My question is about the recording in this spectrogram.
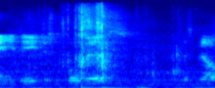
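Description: Plastic front cover of an AED being handled and lifted open, with a brief clattering snap just under a second in.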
